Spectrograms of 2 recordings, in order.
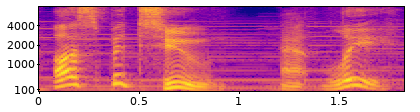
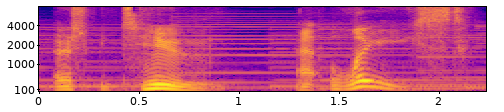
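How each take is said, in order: First: It is said in his normal voice. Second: It is said in a put-on cowboy voice.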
